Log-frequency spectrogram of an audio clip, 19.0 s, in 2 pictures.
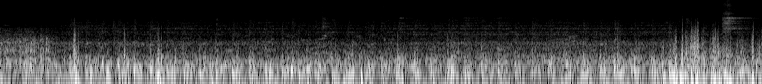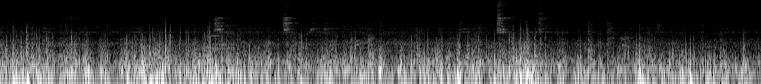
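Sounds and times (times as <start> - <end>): train wheels rumbling on rails: 0.0 - 19.0
wheels clacking over rail joints: 0.8 - 11.1.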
